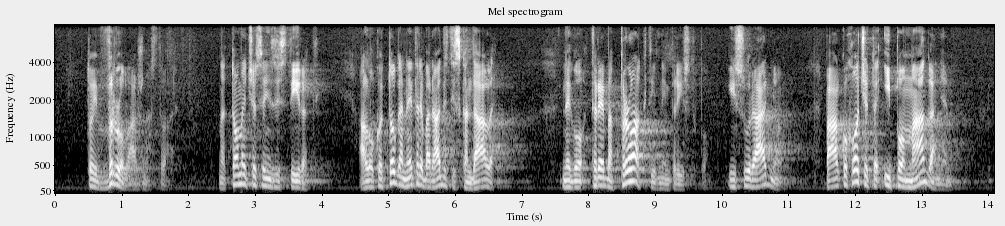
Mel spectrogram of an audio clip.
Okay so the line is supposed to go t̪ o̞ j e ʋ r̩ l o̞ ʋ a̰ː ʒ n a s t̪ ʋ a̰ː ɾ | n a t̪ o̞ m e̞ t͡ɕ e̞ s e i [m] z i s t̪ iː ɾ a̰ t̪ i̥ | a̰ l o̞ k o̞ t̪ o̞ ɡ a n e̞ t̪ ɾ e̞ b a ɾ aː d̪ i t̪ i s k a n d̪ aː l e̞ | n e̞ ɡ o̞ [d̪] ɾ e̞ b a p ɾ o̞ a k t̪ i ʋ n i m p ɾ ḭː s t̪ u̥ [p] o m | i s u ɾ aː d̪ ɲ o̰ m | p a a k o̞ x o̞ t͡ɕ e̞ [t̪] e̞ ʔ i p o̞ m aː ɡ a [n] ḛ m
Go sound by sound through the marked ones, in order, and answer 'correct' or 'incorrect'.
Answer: incorrect: n, incorrect: t̪, correct, correct, incorrect: ɲ

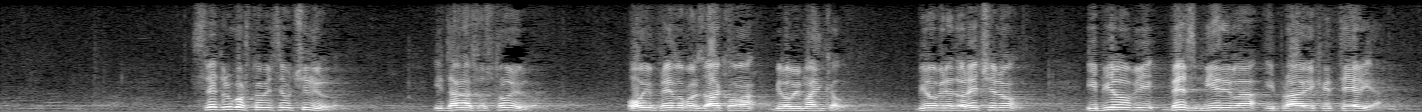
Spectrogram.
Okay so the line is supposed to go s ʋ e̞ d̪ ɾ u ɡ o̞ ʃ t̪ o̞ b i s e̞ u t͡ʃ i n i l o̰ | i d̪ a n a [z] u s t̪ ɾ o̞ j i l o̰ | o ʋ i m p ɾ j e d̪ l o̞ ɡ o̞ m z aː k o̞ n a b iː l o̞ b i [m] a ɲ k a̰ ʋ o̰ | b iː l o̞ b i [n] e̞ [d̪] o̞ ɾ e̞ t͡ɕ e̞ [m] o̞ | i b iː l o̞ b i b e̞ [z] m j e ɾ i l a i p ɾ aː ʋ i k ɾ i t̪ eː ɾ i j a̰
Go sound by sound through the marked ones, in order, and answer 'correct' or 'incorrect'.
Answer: incorrect: s, correct, correct, correct, incorrect: n, correct

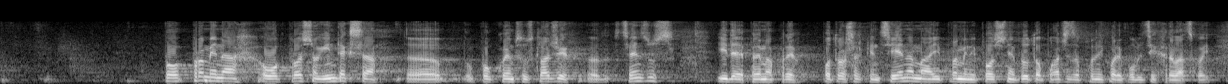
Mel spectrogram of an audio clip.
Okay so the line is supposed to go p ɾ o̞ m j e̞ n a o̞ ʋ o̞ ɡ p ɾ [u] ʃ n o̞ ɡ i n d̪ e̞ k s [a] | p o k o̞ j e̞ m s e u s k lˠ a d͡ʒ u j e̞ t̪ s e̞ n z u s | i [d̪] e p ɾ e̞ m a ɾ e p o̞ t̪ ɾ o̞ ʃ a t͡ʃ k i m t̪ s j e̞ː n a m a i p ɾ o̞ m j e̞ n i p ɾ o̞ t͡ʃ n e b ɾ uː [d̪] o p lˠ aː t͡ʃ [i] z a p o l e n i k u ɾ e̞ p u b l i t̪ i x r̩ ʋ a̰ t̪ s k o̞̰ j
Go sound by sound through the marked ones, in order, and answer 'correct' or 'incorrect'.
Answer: incorrect: o, correct, correct, incorrect: t̪, incorrect: e

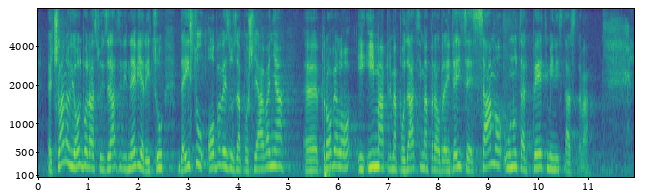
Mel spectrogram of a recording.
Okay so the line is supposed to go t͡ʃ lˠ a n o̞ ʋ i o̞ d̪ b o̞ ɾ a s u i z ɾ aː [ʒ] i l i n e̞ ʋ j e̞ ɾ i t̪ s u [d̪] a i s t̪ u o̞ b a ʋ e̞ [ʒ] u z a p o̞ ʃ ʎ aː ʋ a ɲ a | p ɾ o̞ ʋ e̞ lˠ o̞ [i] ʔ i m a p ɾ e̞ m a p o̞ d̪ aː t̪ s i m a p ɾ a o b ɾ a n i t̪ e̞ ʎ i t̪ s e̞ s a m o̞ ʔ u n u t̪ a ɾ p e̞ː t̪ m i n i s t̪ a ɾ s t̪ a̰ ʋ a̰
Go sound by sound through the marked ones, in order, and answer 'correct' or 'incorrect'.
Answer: incorrect: z, correct, incorrect: z, correct

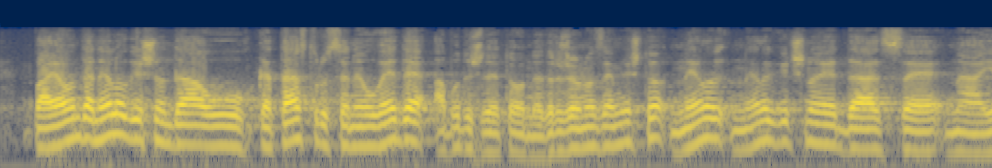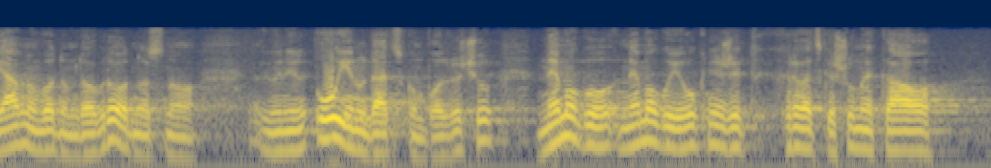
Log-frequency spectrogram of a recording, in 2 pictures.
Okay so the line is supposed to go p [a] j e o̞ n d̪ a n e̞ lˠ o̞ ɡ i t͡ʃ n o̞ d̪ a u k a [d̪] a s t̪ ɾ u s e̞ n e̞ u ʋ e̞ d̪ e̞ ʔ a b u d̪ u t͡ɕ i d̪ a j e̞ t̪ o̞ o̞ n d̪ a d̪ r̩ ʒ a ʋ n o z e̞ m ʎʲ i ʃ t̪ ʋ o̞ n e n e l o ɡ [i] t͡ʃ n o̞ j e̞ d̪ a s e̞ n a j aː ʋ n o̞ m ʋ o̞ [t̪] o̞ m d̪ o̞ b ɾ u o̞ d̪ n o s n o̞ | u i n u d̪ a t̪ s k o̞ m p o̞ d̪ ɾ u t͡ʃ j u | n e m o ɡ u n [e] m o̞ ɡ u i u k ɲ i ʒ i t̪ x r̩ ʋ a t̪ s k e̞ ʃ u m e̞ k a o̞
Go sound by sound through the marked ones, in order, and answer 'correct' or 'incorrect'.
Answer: correct, incorrect: t̪, correct, incorrect: d̪, correct

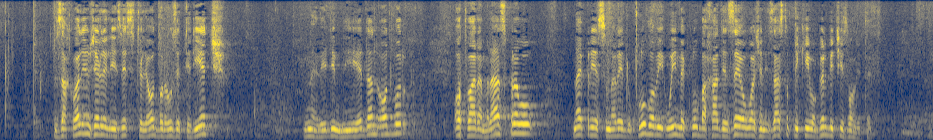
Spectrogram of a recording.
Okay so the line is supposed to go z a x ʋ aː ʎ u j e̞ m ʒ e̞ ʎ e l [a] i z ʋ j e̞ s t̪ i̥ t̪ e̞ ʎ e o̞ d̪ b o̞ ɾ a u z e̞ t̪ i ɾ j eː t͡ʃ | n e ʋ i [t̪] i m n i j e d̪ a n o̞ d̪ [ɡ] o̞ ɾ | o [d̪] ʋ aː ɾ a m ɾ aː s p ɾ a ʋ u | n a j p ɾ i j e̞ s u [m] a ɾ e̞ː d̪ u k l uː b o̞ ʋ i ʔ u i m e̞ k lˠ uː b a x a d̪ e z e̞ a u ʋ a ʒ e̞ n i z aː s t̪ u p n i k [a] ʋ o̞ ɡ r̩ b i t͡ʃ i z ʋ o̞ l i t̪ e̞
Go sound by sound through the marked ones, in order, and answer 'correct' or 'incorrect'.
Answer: incorrect: i, incorrect: d̪, incorrect: b, incorrect: t̪, incorrect: n, incorrect: i

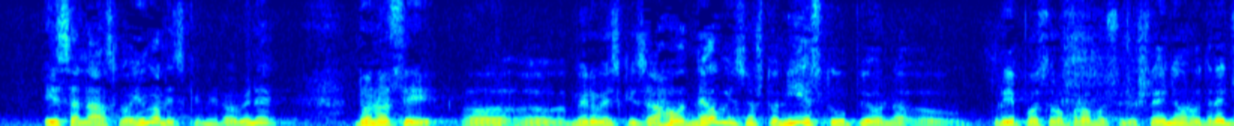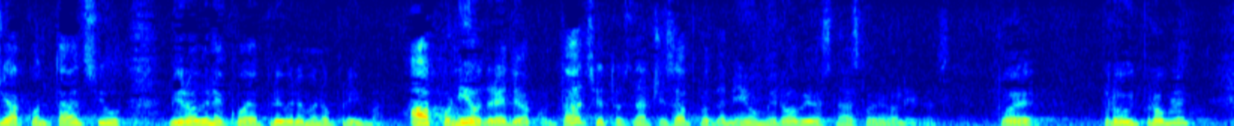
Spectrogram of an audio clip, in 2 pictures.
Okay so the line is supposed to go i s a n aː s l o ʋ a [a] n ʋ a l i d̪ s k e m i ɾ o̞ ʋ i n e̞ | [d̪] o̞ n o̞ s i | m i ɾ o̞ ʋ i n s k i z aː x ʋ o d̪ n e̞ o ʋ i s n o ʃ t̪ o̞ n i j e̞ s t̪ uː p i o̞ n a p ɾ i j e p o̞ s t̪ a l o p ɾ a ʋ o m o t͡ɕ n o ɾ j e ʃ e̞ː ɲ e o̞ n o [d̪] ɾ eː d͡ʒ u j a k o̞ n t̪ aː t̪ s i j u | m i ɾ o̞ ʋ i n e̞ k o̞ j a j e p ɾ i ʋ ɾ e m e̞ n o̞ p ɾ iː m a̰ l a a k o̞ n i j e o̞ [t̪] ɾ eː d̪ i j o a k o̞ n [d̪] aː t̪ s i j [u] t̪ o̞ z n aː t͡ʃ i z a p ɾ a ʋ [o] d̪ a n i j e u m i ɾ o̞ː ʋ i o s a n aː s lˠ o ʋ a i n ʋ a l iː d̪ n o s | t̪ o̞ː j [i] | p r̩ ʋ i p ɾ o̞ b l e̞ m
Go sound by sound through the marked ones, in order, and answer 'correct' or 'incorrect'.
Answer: incorrect: i, correct, correct, incorrect: d̪, incorrect: t̪, correct, correct, incorrect: e

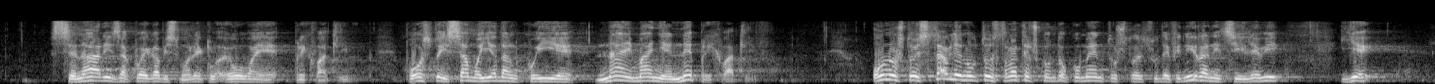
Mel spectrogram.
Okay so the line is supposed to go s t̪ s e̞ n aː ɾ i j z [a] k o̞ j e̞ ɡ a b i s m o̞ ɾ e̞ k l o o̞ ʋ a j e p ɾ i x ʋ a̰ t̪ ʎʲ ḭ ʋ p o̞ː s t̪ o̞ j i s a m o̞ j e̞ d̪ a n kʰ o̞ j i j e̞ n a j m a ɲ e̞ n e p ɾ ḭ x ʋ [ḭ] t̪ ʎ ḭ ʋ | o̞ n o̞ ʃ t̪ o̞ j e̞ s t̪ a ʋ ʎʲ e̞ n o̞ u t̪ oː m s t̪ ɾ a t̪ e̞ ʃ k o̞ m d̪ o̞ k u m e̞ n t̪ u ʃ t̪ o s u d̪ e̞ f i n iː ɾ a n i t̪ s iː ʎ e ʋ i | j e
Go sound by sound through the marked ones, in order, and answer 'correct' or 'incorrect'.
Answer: correct, incorrect: a̰

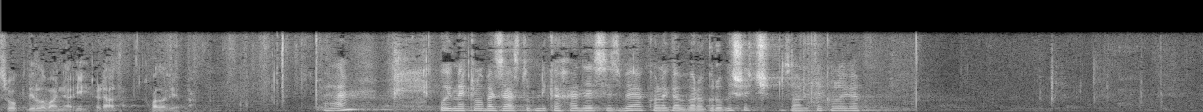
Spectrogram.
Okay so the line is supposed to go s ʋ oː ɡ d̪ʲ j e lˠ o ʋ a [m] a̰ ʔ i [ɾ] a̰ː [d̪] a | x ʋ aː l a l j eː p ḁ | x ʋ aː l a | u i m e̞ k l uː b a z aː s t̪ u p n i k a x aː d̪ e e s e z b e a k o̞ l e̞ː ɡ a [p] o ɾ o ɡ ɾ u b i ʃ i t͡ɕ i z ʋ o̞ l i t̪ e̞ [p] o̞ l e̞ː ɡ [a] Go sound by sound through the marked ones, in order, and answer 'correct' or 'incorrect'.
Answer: incorrect: ɲ, correct, correct, incorrect: b, incorrect: k, correct

